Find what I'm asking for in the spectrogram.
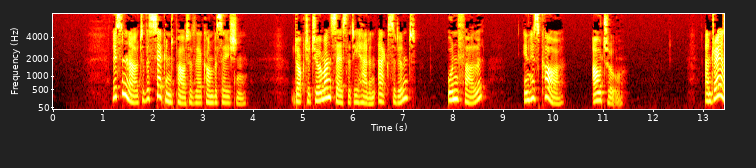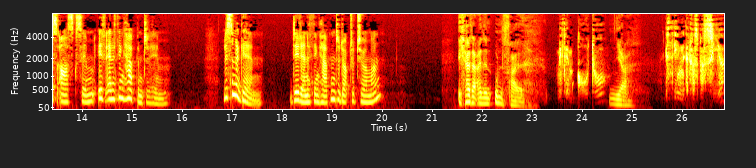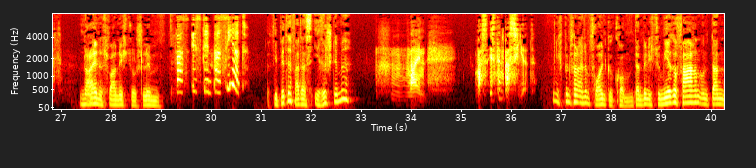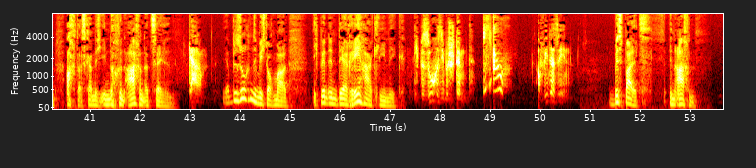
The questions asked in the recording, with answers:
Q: Did anything happen to Dr. Thürmann?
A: At least Dr. Thürmann wasn't seriously injured.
